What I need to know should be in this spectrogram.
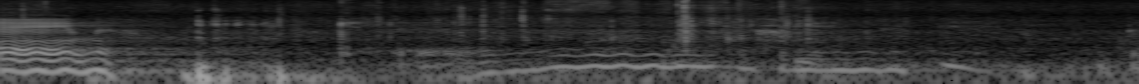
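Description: A man chants slowly in a low voice through a microphone.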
